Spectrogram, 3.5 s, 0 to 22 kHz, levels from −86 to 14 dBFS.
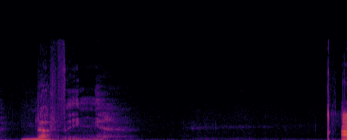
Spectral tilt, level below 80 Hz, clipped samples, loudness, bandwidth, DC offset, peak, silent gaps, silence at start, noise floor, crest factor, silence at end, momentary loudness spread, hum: -4 dB/octave; -72 dBFS; under 0.1%; -42 LUFS; 16 kHz; under 0.1%; -8 dBFS; none; 0 s; -71 dBFS; 32 dB; 0 s; 16 LU; none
